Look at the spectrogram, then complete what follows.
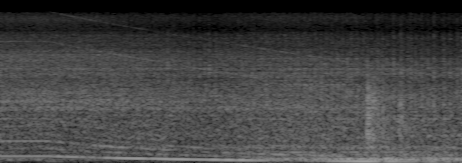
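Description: Electric angle grinder with a wire wheel spinning down after switch-off, its steady hum sliding lower in pitch over a couple of seconds. A single click comes about three and a half seconds in, and the noise picks up again near the end.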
